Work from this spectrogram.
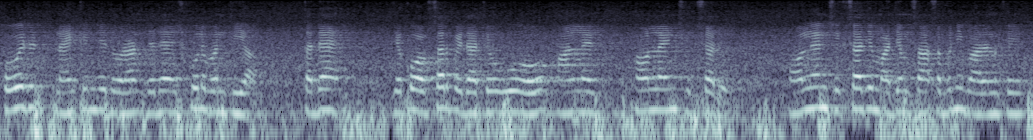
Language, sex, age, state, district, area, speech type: Sindhi, male, 45-60, Rajasthan, Ajmer, urban, spontaneous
